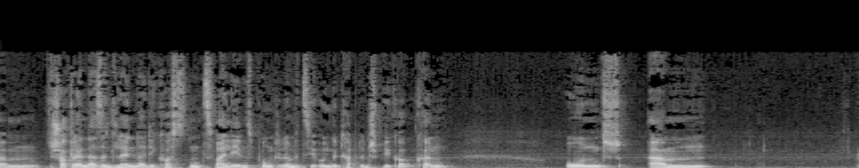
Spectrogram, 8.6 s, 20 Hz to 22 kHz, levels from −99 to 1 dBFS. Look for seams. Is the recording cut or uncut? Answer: uncut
